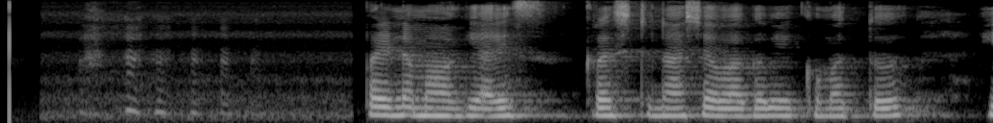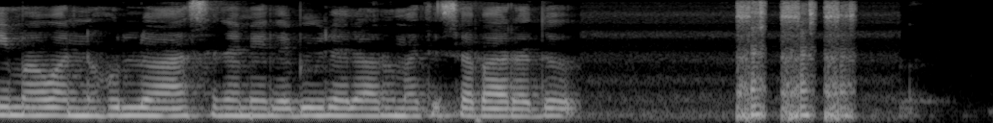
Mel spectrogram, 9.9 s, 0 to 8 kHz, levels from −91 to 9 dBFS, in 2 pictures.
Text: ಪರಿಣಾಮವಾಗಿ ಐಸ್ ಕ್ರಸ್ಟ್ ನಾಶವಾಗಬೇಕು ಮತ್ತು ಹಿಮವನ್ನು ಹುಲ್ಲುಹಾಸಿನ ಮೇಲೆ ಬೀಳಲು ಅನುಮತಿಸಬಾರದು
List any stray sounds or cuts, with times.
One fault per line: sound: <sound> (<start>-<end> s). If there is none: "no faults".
sound: laugh (0.4-1.4 s)
sound: laugh (8.6-9.3 s)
